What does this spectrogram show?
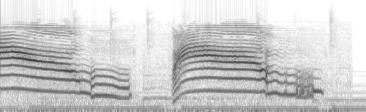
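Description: A domestic cat gives two drawn-out, high, harsh yowling snarls, a sign of fear, anger or territorial threat.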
